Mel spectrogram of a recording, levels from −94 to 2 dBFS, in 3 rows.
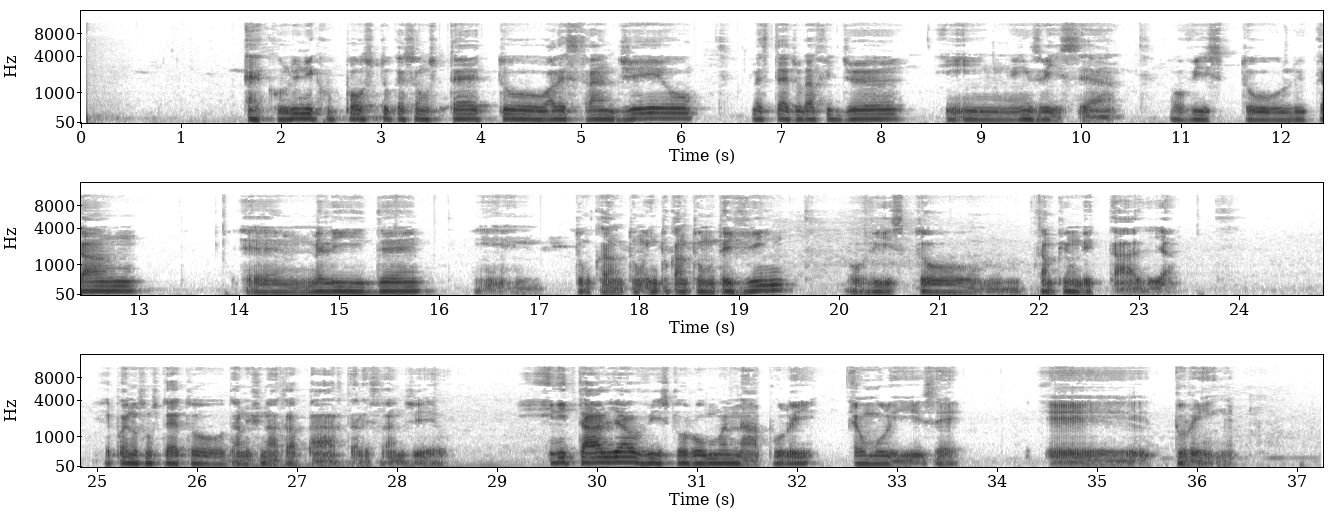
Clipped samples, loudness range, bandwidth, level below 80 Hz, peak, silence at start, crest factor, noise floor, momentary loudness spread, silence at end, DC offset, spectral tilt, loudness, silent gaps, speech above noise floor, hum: under 0.1%; 7 LU; 11.5 kHz; -48 dBFS; -4 dBFS; 0.05 s; 24 dB; -69 dBFS; 13 LU; 0.9 s; under 0.1%; -6.5 dB/octave; -26 LUFS; none; 44 dB; none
